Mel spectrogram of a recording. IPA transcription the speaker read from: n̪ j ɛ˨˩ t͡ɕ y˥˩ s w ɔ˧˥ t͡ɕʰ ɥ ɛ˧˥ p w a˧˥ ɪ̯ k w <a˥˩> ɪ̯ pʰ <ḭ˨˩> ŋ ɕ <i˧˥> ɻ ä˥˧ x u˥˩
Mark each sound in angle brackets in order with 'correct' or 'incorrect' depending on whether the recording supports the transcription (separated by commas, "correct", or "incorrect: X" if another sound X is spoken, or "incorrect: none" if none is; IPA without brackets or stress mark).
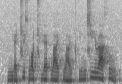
incorrect: a˨˩, incorrect: i˧˥, incorrect: i˥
